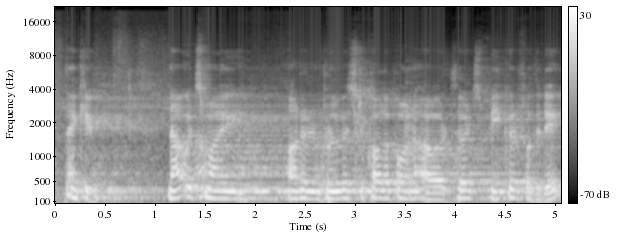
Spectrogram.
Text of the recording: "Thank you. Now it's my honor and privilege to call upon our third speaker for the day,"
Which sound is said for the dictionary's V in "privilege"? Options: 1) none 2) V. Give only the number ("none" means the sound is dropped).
1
